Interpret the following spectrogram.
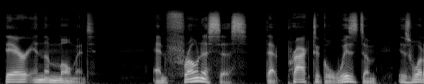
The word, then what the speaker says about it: phronesis: And this brings us to another awesome Greek concept, phronesis, pronounced Phronesis.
